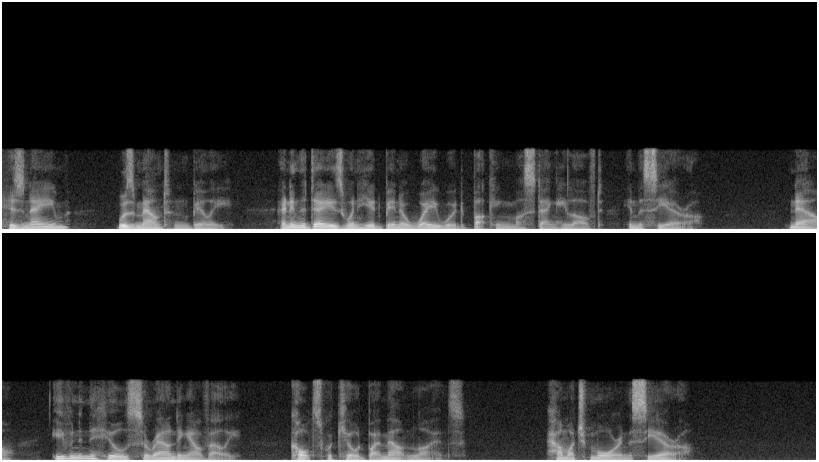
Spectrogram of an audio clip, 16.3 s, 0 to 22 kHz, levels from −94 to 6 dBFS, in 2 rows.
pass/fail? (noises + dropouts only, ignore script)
pass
